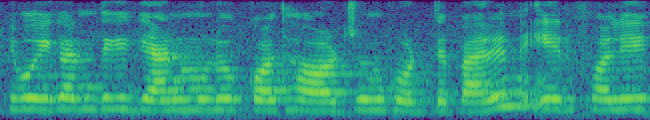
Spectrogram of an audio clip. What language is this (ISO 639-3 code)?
ben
